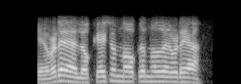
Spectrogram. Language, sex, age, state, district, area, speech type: Malayalam, male, 45-60, Kerala, Alappuzha, urban, conversation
